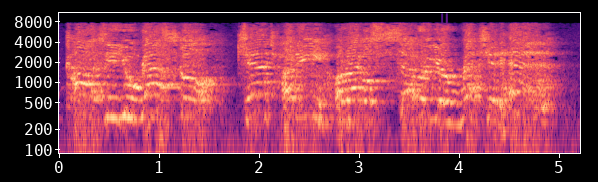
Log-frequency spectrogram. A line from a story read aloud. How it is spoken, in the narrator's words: Gadadhar Das was continuously screaming out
